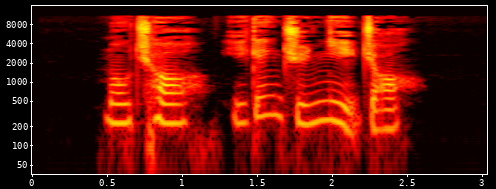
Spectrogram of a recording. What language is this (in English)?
Cantonese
